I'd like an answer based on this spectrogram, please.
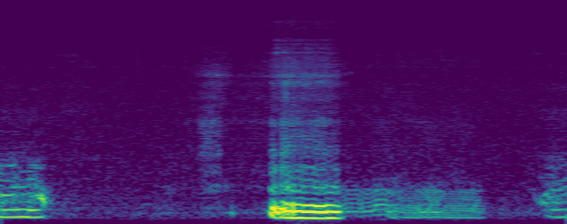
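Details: A French Bulldog snores in its sleep indoors: a brief rasp, a quiet gap, then a loud half-second snort fading into a softer harmonic breath, and another snore beginning.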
